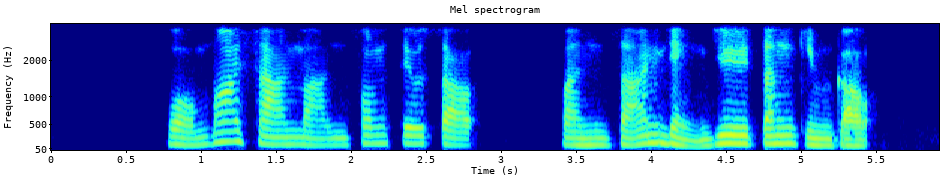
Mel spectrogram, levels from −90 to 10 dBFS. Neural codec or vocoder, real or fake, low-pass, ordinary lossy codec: codec, 16 kHz, 1.1 kbps, Voila-Tokenizer; fake; 3.6 kHz; Opus, 16 kbps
